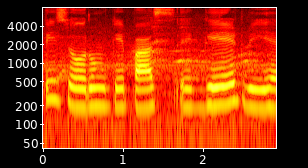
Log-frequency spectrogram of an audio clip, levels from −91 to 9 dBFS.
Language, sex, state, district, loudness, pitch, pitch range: Hindi, female, Rajasthan, Bikaner, -17 LUFS, 190 Hz, 185-200 Hz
